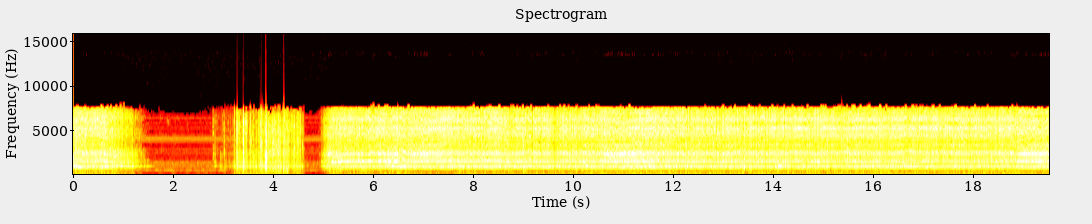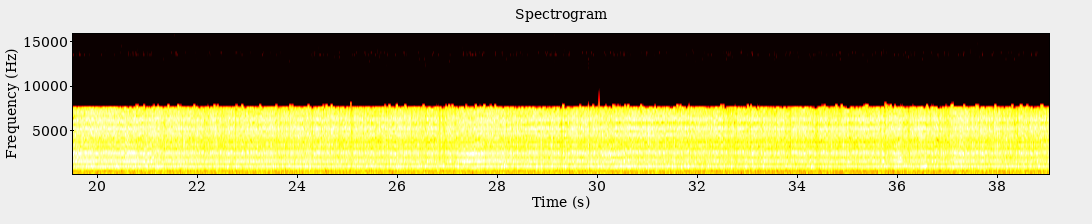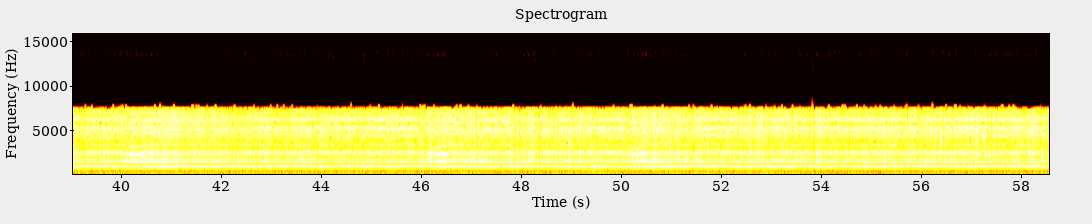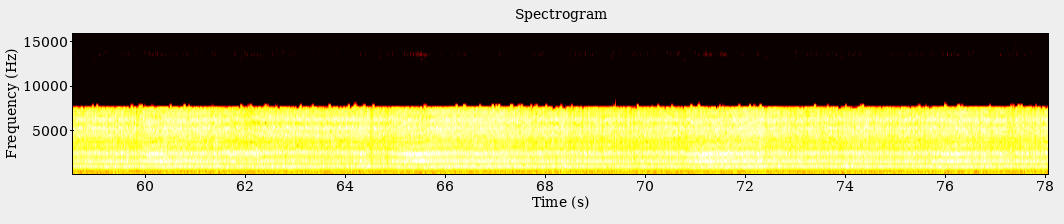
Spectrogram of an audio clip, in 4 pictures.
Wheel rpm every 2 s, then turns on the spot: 100, 10, 90, 220, 230, 220, 230, 230, 230, 220, 230, 230, 230, 230, 230, 230, 230, 230, 230, 240, 230, 230, 230, 230, 230, 230, 230, 240, 230, 230, 220, 220, 230, 230, 230, 220, 230, 230, 230.
2-4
